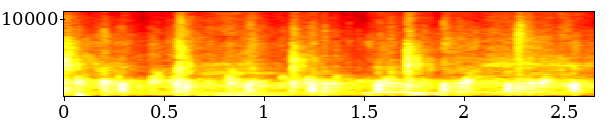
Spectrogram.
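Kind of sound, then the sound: crowd, audience hand clapping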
